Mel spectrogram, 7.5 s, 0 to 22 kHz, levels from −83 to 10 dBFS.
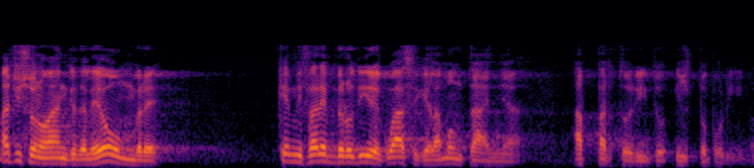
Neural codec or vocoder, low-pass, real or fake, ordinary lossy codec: autoencoder, 48 kHz, 128 numbers a frame, DAC-VAE, trained on Japanese speech; 7.2 kHz; fake; MP3, 64 kbps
